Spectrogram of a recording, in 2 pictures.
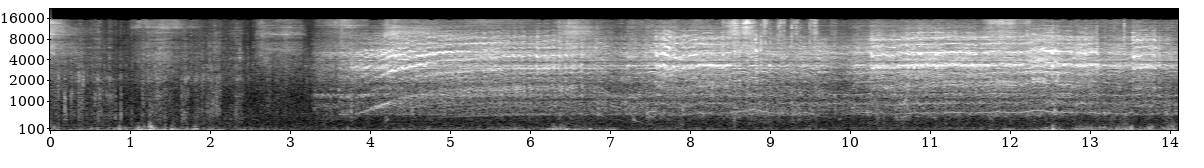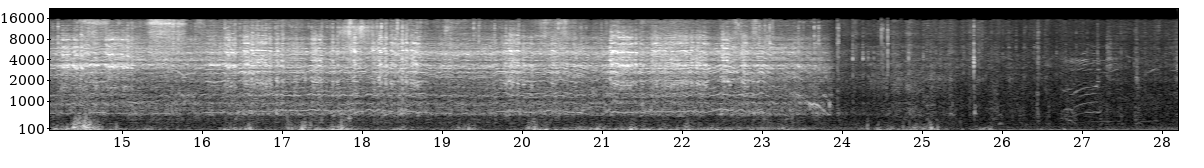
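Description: Electric bike motor whining as it pulls away a few seconds in, its pitch rising and then holding steady while riding, over a low rumble, and cutting off near the end as the bike stops.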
